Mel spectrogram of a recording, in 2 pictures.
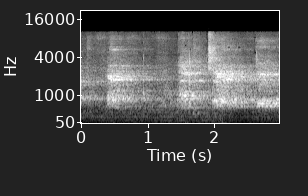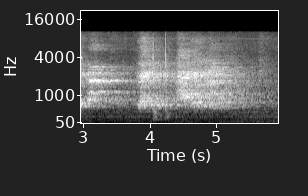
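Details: An English Bulldog gives a series of roughly second-long, hoarse barks with short pauses between them, recorded with a muffled, narrow tone.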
